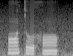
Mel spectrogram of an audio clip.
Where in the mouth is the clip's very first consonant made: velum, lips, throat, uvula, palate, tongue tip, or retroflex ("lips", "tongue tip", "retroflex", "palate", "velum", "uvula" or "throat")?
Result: tongue tip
